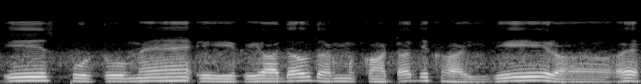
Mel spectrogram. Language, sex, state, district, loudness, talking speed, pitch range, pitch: Hindi, male, Madhya Pradesh, Umaria, -16 LUFS, 105 wpm, 135-165 Hz, 145 Hz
